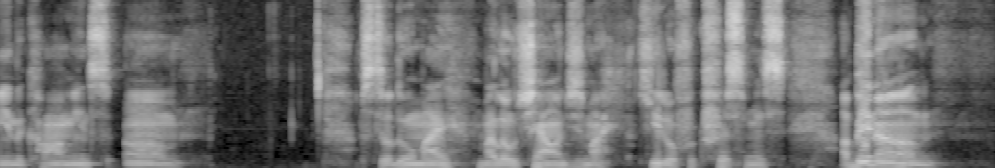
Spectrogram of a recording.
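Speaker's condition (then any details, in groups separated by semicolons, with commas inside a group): No condition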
